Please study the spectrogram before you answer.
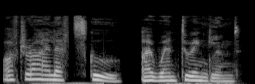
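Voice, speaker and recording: A woman teaching English grammar, reading example sentences slowly and clearly in a scripted lesson. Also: on the low side, lively intonation, a little mellow, no room sound, studio quality. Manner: slow, clear, deliberate reading.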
